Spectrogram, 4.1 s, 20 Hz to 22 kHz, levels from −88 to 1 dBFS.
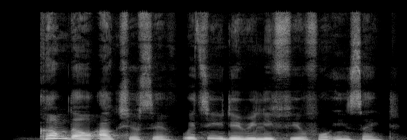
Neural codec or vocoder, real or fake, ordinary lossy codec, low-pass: none; real; none; none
